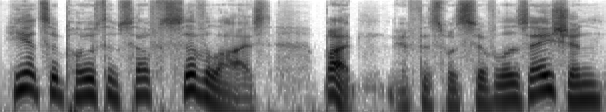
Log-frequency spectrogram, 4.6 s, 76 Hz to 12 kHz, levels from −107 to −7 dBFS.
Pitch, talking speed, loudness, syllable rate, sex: 140 Hz, 130 wpm, -18 LUFS, 5.4 syllables/s, male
